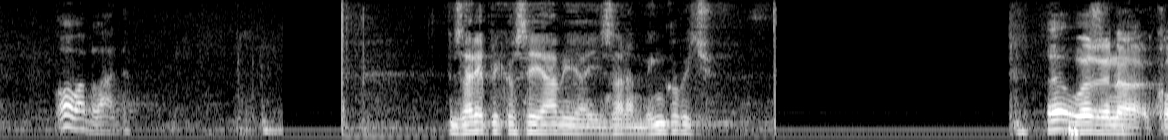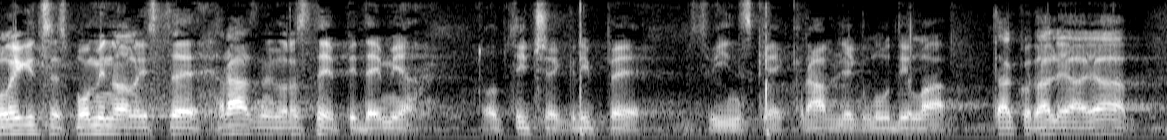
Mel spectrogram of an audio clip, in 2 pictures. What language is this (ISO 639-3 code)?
hrv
